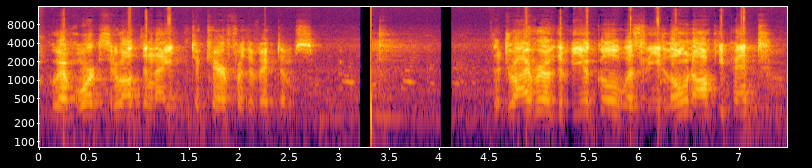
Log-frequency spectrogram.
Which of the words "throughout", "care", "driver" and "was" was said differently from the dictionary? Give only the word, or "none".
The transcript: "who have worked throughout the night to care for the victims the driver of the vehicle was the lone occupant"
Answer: none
